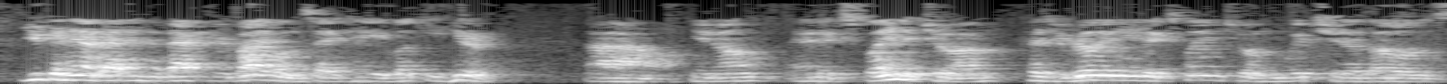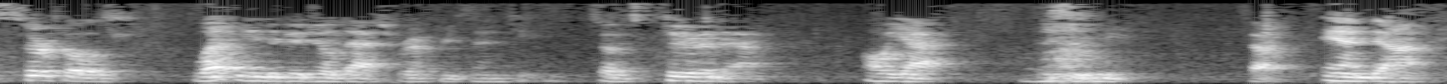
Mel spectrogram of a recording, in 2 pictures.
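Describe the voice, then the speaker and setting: A man leads a church class in an easygoing, conversational way, full of "um"s and quick self-corrections. His voice sits in a middle register and carries a roomy echo. The recording sounds dull and lo-fi. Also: mid-range voice, a bit bright. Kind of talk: teaching a class on sharing faith.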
